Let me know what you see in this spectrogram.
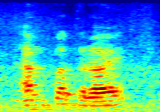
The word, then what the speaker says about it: Dhanpat Rai: My name is Dhanpat Rai. – And how do you spell that? – D-H-A-N-P-A-T. – D-H? – D-H-A-N-P-A-T-R-A-I.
